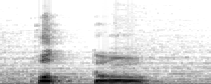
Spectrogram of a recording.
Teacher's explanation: So the pot is the emphasized part, and the O at the end is just there because it needs to be. They need some sound. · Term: double T sound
